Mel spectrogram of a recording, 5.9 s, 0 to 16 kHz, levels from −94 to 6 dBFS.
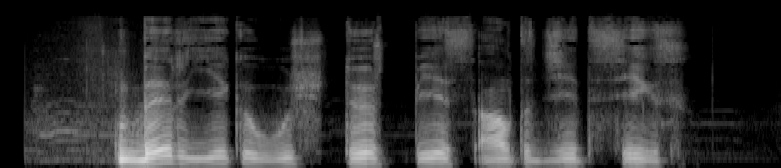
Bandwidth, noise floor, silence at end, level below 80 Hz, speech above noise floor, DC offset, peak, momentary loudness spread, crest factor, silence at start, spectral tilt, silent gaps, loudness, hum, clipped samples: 10.5 kHz; -78 dBFS; 0.9 s; -60 dBFS; 53 dB; under 0.1%; -2 dBFS; 18 LU; 24 dB; 0.85 s; -7.5 dB/octave; none; -25 LUFS; none; under 0.1%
